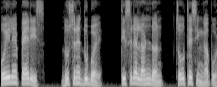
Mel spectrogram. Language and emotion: Goan Konkani, neutral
